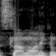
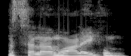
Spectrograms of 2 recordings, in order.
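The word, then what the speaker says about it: السلام عليكم: কিন্তু অনেকে আরবি উচ্চারণটা ভুল করেন। অনেকে তো বলেন সালামু আলাইকুম এসে এগুলা বলা যাবে না।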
